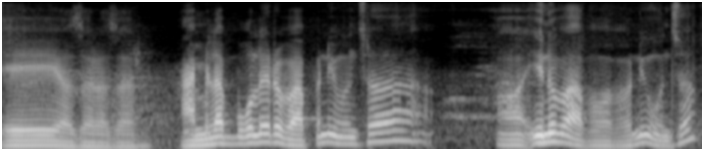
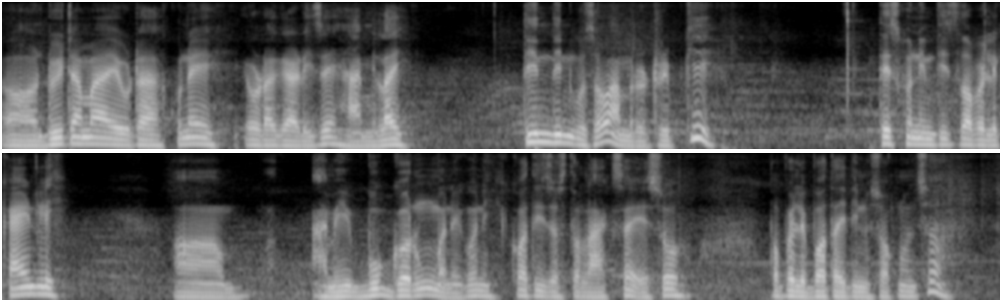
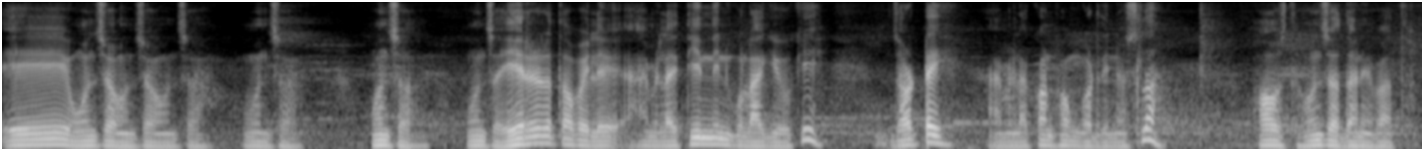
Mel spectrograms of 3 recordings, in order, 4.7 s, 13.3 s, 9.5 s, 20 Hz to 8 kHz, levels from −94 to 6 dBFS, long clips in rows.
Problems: continuous background conversations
